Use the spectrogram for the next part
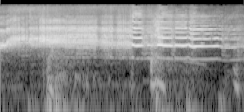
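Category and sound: human body sound, little girl screaming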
